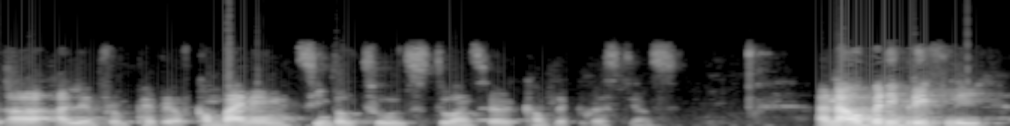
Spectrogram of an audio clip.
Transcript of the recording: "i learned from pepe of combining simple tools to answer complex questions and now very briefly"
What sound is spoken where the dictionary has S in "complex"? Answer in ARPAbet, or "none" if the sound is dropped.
none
